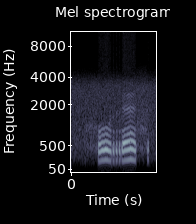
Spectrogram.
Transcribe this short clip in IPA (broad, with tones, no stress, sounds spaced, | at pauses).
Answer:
h o˧˥˧ r ɛ˧˥˧ s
